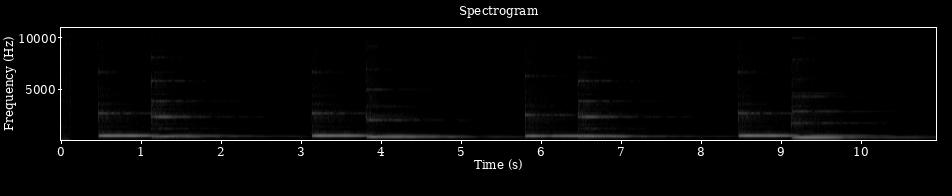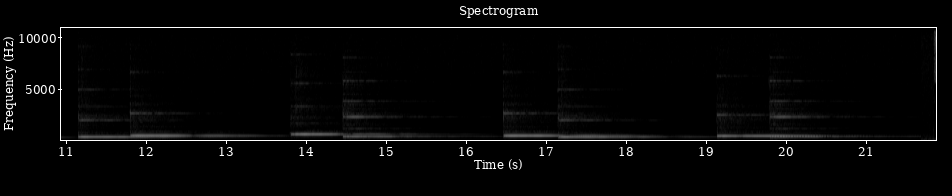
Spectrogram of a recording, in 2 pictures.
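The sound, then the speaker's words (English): A celesta plays repeated two-note figures, the root and third of each chord, bright bell-like tones falling or rising in pairs at a steady, gentle pace, clear with no voices. “it's simply playing arpeggios you could you could almost say that these aren't even arpeggios because they're only two notes long”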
